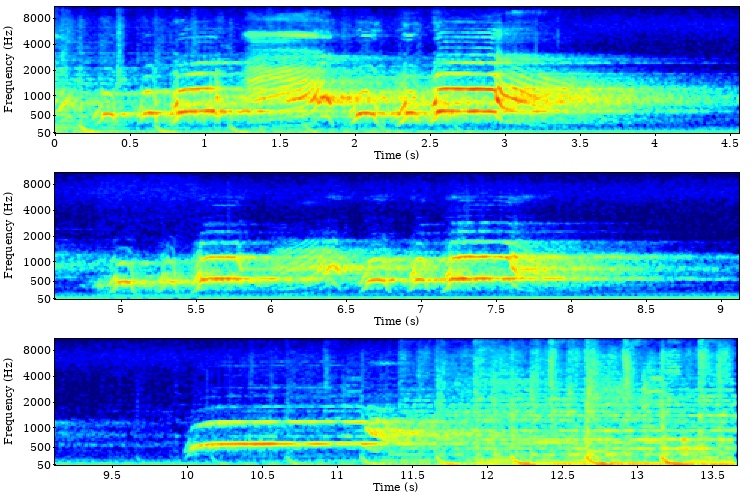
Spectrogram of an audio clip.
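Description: An owl hoots loudly in three long, wavering bursts separated by short pauses, with no talking and a faint hiss underneath.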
